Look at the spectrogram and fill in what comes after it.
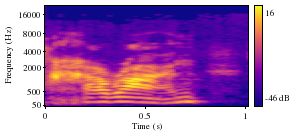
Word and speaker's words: Haran: It's actually pronounced Haran, something like that, but uh, we'll just stick with Haran.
